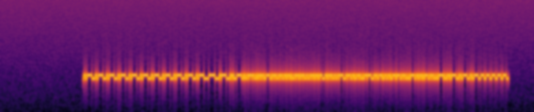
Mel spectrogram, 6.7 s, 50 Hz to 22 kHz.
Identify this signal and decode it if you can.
NAVTEX (SITOR-B), 100 baud, 170 Hz shift, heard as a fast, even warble, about 1360 Hz centre. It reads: DILIGENCIAS INUTEIS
